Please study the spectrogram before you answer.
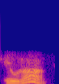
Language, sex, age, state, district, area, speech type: Nepali, female, 30-45, West Bengal, Darjeeling, rural, conversation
